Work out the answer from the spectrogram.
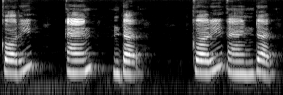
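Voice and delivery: कोरिएंडर drawn out very slowly in three pieces; slow three parts. Shown as a demonstration. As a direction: spell out कोरिएंडर by its syllables. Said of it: "इसको आप तीन portion कर लें". (कोरिएंडर को तीन हिस्सों में बहुत धीरे बोलना)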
